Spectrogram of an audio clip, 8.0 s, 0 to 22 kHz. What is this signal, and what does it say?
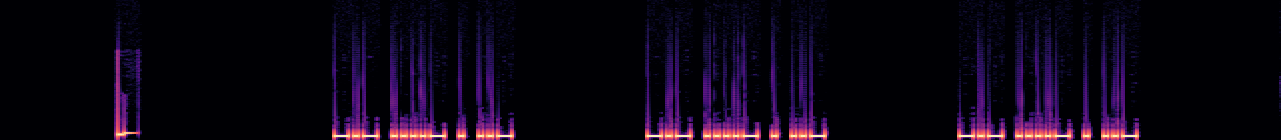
Morse code, heard as a keyed tone, about 40 wpm, 700 Hz. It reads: K4EU K4EU K4EU
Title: Easy Call Signs Repeated 3x - 40wpm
